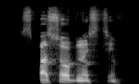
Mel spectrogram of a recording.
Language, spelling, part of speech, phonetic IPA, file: Russian, способности, noun, [spɐˈsobnəsʲtʲɪ], Ru-способности.ogg
- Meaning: inflection of спосо́бность (sposóbnostʹ): 1. genitive/dative/prepositional singular 2. nominative/accusative plural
